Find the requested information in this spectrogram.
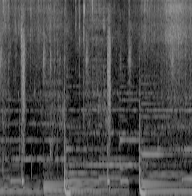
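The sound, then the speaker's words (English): Drinking water, with several wet gulps and swallows spaced about a second apart over a low background hum. No one speaks. “Hold on, let me hit some water.”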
